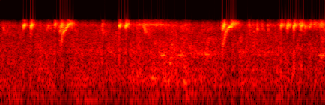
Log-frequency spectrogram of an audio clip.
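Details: Kept pair of European greenfinches, male and female: scattered bursts of high chirps and short twitters, some with quick downward slurs, separated by brief pauses over a hissy background.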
